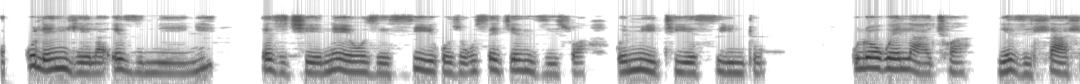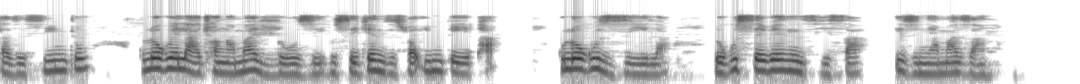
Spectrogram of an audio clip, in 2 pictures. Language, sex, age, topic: North Ndebele, male, 25-35, health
